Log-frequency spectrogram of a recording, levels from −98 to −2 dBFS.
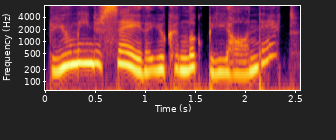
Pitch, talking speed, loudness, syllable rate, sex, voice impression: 230 Hz, 260 wpm, -14 LUFS, 4.4 syllables/s, female, feminine, middle-aged, relaxed, slightly weak, soft, fluent, slightly raspy, intellectual, calm, friendly, reassuring, elegant, lively, kind, slightly modest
